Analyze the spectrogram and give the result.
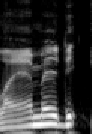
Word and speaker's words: Lamed: The Hebrew letter assigned is Lamed, and it is pronounced L as in love. And Lamed is the tallest letter in Hebrew.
